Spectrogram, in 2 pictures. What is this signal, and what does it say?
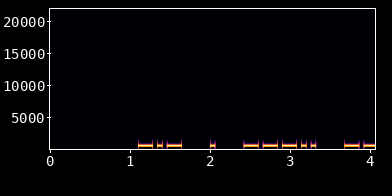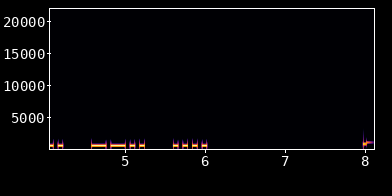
Morse code, heard as a keyed tone, about 20 wpm, spaced as for 14 wpm, 700 Hz. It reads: KE8GZH
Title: 245 Lesson 39g - Letter z - Call Signs 20wpm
